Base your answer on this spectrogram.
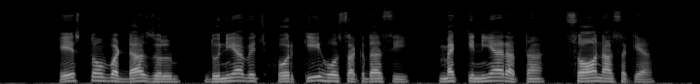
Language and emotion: Punjabi, neutral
